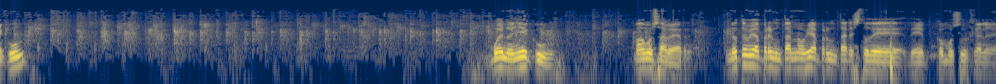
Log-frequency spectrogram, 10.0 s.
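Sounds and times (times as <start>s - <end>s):
speech: 0.0s - 0.5s, 4.9s - 5.7s, 6.3s - 9.9s
audience applause: 0.0s - 7.7s.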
